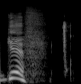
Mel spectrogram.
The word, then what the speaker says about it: GIF: disproving your point yes i agree it's a gift the gif yeah and if you want a soft g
